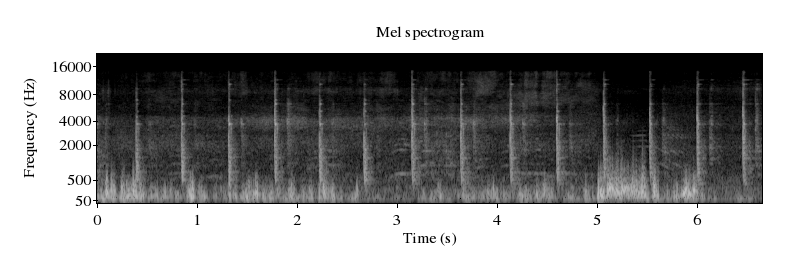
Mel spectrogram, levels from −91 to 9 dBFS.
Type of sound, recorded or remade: recorded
